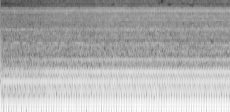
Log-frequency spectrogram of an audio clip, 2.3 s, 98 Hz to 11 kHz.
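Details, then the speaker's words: Peavey VB-2 all-tube bass amp with valves recently replaced. A steady buzzy hum comes through with the master volume at 5 and disappears at 0 and 10. It is explained as high-impedance coupling pickup at mid-travel and called normal; filter capacitor replacement was also done. "now the master volume all the way up at 10. see how that buzzing goes away and then it goes away at zero there's an interesting reason why that is happening"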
